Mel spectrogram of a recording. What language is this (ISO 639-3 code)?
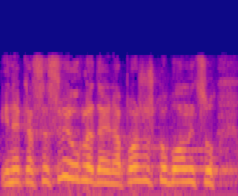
hrv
